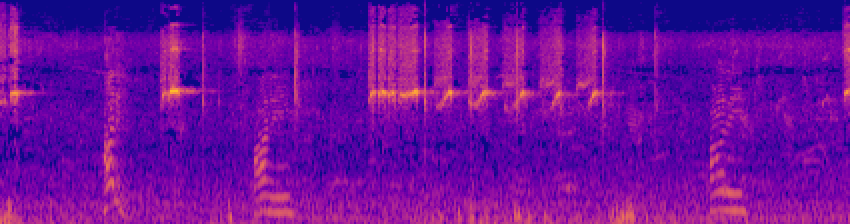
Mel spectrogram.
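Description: A young man calls out loudly outdoors.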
